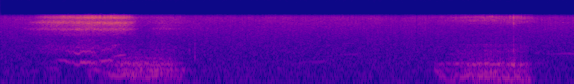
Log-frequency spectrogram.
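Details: Ordinary snoring from the first of two people snoring, two rough fluttering snores about five seconds apart over steady background hiss.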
